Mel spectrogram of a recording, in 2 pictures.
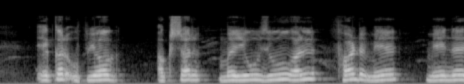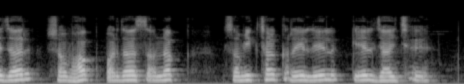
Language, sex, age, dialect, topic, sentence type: Maithili, male, 56-60, Eastern / Thethi, banking, statement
